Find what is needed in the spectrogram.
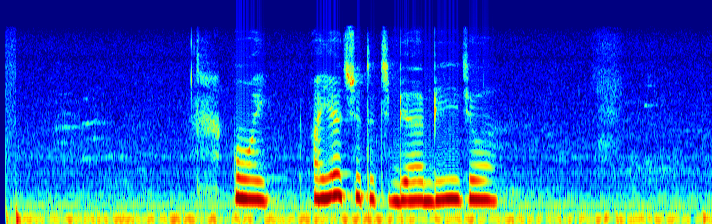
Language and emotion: Russian, sad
